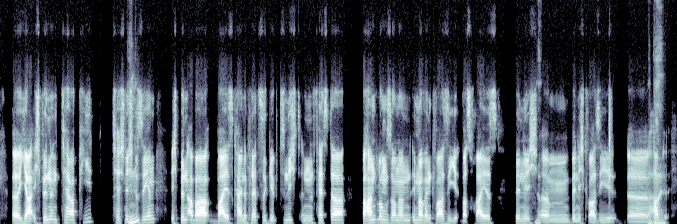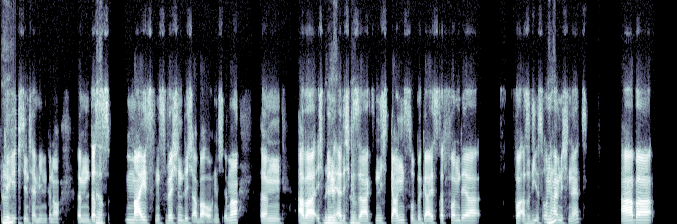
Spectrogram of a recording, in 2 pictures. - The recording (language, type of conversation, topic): German, advice, Wie kann ich mit Angst oder Panik in sozialen Situationen umgehen?
- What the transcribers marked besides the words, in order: unintelligible speech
